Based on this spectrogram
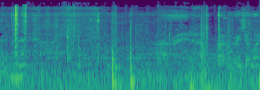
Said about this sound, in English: I'm gonna raise the window up.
